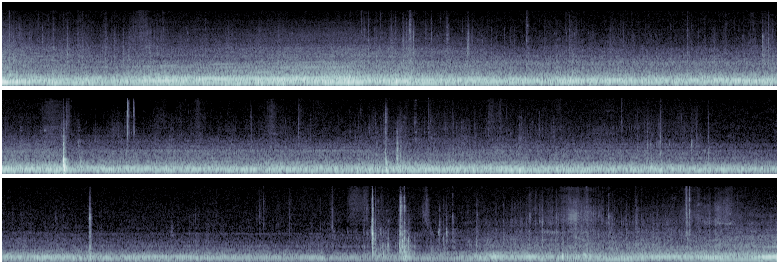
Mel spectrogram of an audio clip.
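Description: Car engine and exhaust heard from inside the cabin while driving: it revs up and eases back in the first few seconds, then settles to a steadier, quieter cruise, and picks up again near the end. A few sharp clicks cut through, about ten seconds in and twice around twenty-four seconds.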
